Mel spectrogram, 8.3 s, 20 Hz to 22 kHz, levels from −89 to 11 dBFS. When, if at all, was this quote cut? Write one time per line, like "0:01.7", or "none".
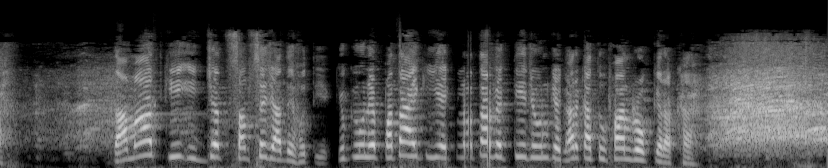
0:01.0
